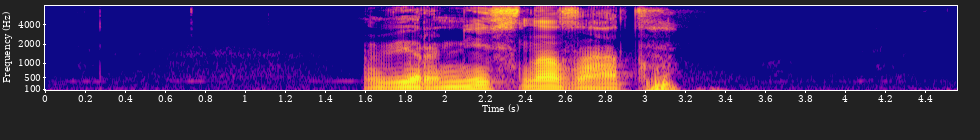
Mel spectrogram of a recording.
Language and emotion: Russian, neutral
